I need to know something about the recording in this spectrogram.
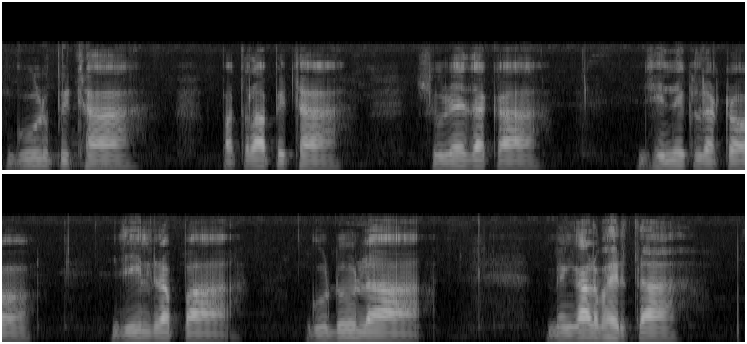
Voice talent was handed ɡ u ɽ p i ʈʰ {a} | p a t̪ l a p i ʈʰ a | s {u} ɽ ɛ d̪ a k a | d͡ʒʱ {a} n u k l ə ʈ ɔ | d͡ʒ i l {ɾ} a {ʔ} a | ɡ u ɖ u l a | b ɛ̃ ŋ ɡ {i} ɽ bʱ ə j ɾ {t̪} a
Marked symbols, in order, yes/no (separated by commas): yes, yes, no, yes, no, no, yes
